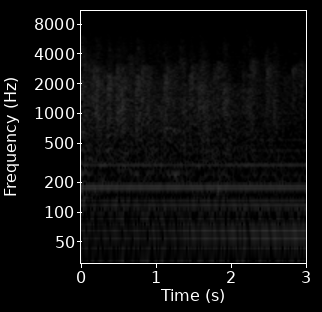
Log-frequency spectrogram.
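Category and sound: crowd, audience clapping hands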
